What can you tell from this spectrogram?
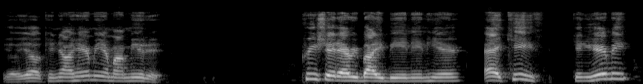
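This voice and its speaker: A man's voice: on the high side, expressive, moderate pace, a bit bright, smooth. A man hosting a live fan show in a casual, laid-back way, using slang and reading chat comments aloud. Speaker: show host.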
